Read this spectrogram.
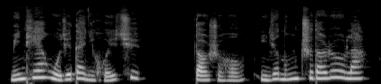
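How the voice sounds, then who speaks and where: A woman voicing a kind, steady young male polar bear cub in a storybook reading, gentle and reassuring. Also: fairly high pitch, a little fast, slightly rough, dry recording, studio quality.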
